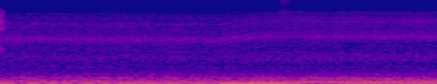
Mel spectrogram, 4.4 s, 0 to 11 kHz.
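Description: A bus engine in Euro Truck Simulator 2 drones steadily on a countryside road, a low continuous rumble that swells slightly partway through as the vehicle keeps moving.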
